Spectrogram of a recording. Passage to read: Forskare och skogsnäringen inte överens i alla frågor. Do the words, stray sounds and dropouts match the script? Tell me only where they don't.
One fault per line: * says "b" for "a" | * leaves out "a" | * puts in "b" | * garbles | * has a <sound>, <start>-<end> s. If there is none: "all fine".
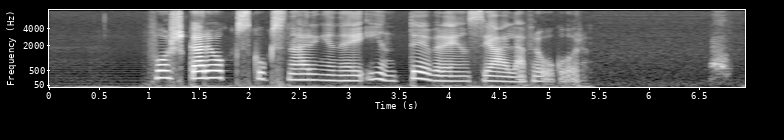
* puts in "är"
* has a bark, 6.6-6.8 s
